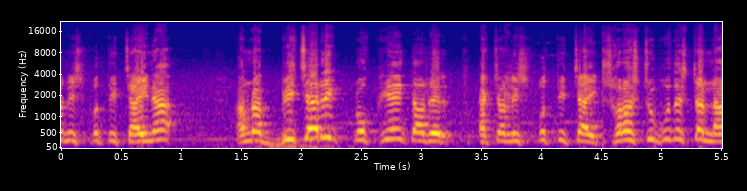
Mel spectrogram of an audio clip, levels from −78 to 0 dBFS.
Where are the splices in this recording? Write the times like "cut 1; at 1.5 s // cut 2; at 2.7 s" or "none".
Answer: cut 1; at 3.3 s // cut 2; at 4.5 s

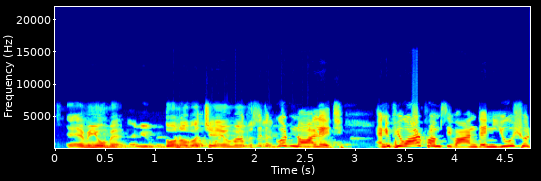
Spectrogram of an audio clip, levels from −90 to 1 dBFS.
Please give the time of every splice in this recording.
cut 1; at 2.0 s

